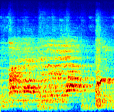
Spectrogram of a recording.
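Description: Large gospel choir singing in many voices, with a short break between phrases just after the start and a new phrase coming in near the end.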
